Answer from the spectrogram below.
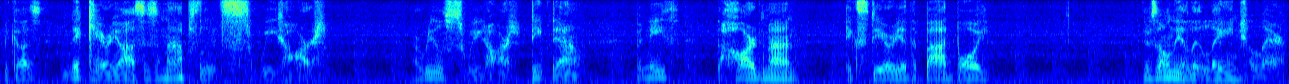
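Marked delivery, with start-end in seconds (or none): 0.0-7.6 whisper. Real, not acted. Fond aside about Kyrgios.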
